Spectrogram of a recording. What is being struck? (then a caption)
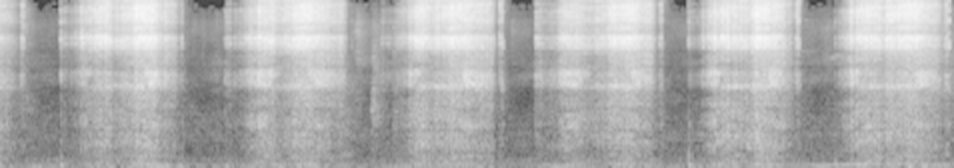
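Kinetic sand block cut with a knife. A stainless steel crinkle-cut knife held in one hand slices repeatedly through the same solid blue and green kinetic sand block. Each slow stroke makes a bright, gritty, rasping scrape, separated by brief quiet pauses. Thin wavy slices of the damp sand pile up beside the block.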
